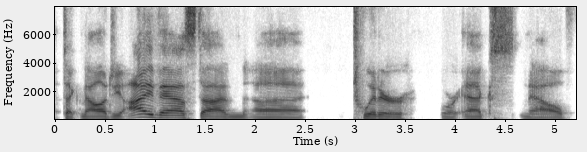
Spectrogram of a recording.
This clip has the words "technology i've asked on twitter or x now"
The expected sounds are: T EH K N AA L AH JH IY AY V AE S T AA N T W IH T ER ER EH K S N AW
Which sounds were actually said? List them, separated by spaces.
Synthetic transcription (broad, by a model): T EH K N AA L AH JH IY AY V AE S T N T W IH T ER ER EH K S N AW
